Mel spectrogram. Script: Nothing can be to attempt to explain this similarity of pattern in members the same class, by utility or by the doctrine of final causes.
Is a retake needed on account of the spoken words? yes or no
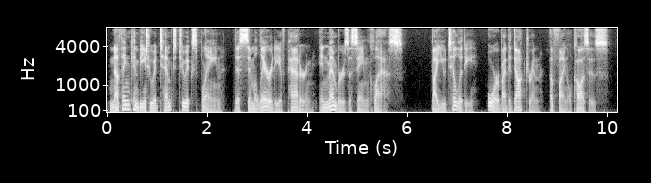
no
